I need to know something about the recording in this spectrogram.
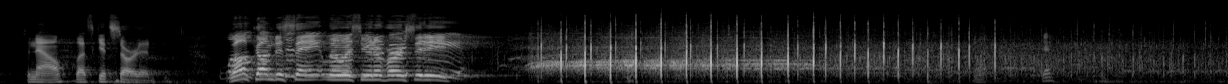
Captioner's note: cheers and applause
